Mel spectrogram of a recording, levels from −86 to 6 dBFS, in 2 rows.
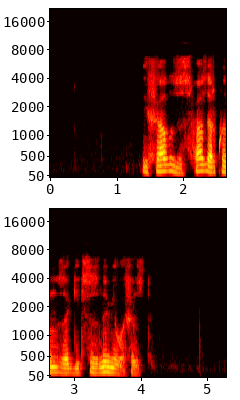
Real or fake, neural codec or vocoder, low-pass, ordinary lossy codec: real; none; 7.2 kHz; Opus, 32 kbps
